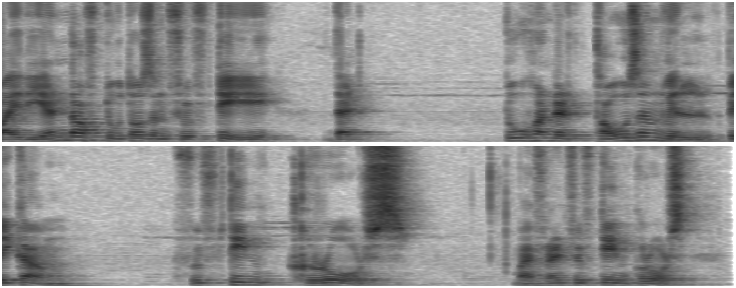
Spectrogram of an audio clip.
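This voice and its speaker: Very slow male speech at a fairly high pitch, with ordinary pitch variation, long, frequent pauses and audible room echo. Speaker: stock market teacher. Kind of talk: online class lecture.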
